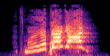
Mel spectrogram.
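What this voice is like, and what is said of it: Screaming loudly. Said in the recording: “Stop screaming at me!”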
